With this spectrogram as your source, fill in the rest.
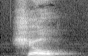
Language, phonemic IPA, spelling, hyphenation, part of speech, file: Dutch, /ʃoː/, show, show, noun, Nl-show.ogg
- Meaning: a show (entertainment)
